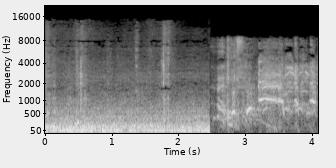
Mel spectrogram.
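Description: Low steady rumble of a vehicle interior, cut off abruptly about two and a half seconds in by a man laughing hard.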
